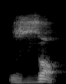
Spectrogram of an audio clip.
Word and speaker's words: ظ: Then we have another identical Arabic alphabet, which is zo. You can see the difference. The difference is that you pronounce so like S-O, then you pronounce zo like Z-O.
